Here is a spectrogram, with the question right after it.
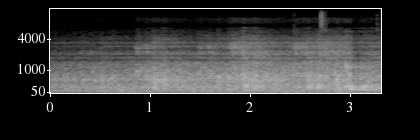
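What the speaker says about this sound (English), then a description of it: "I hear the sound of a train." A train runs steadily in the video game Forest of the Drizzling Rain, its rumble and rattling clatter rising slightly louder toward the end, heard alone without speech.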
